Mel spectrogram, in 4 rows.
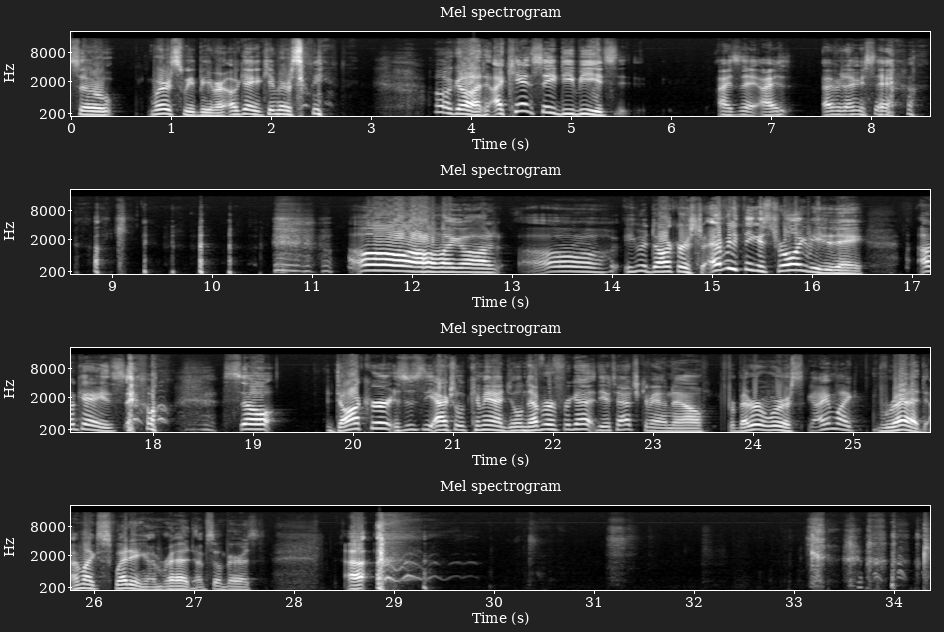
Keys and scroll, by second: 19.5-21.7 typing.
